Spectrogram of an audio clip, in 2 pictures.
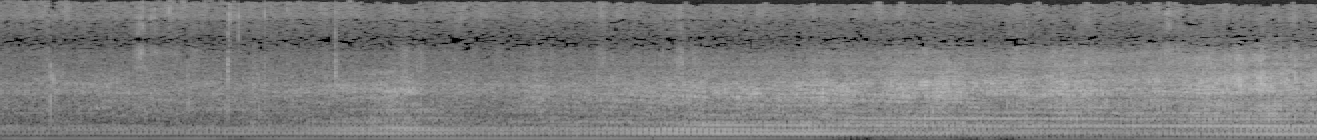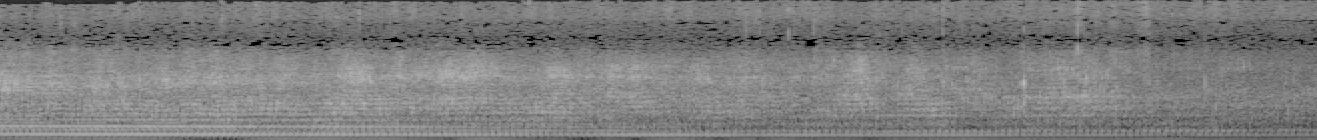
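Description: A distant engine droning as it passes: it grows louder toward the middle and fades again, its pitch sinking slowly.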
